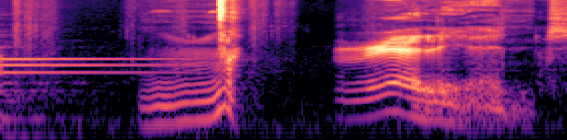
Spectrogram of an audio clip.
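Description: A man makes comic humming, mumbling sounds.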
